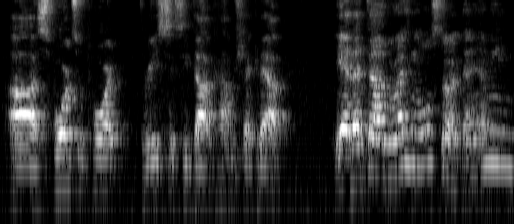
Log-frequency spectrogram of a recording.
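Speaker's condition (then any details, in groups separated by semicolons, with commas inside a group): No condition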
